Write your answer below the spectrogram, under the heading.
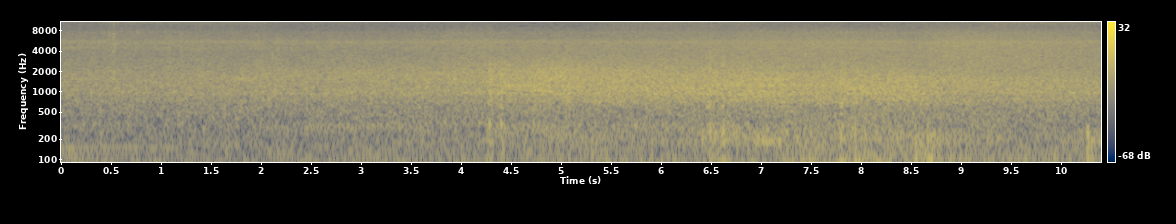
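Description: Steady rush of flowing creek water, with a low wind rumble on the microphone; the rush swells in the middle, and there are a couple of short knocks near the end.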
